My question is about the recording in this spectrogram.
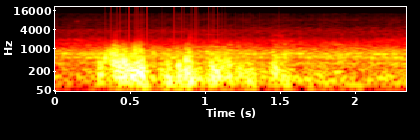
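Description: Wind buffeting the phone's microphone: a low rumble that swells about half a second in, then carries on more evenly.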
